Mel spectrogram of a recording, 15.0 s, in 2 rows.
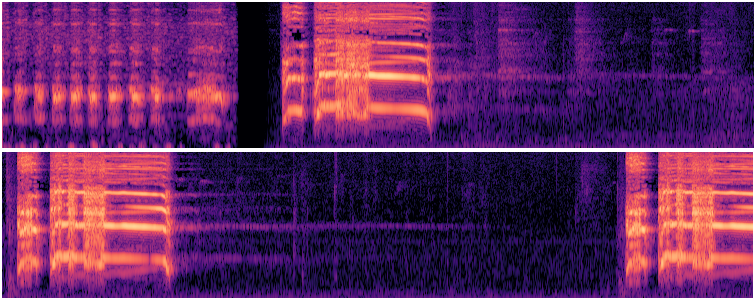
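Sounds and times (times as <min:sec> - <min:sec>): rooster clucking: 0:00.0 - 0:02.4
rooster crowing: 0:01.9 - 0:04.4, 0:07.7 - 0:09.3, 0:13.8 - 0:15.0.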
